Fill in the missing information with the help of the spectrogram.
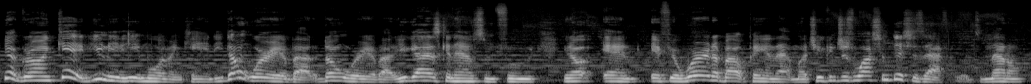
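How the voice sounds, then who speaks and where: A man's voice: fairly high pitch, lively intonation, brisk, hardly any pauses, faint music behind, natural voice. A man voicing a cheerful, folksy fatherly figure with an encouraging, emphatic manner in a tabletop role-play. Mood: reassuring.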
